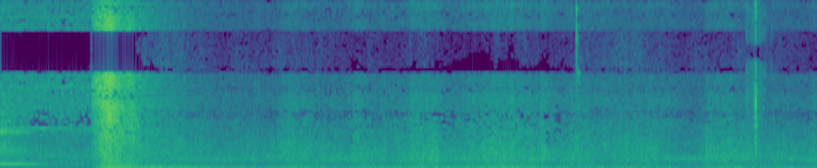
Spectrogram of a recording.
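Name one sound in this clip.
Wind rushes loudly.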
